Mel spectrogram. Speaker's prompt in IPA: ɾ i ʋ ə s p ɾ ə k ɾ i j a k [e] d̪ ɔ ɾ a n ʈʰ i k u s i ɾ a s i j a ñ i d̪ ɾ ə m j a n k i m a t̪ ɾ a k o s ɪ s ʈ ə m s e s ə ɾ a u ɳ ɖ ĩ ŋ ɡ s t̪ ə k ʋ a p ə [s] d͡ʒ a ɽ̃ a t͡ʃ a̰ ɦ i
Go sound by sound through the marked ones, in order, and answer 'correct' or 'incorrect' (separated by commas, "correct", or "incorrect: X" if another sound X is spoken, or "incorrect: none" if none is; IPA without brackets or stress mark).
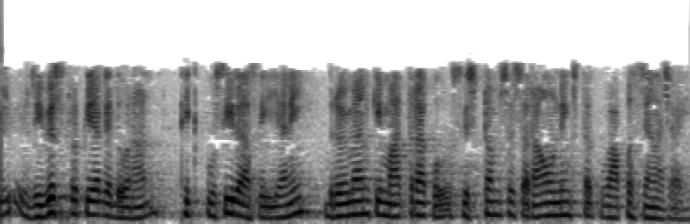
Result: correct, correct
